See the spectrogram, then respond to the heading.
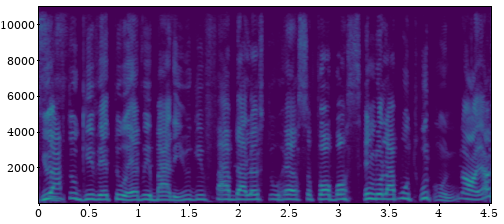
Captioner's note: speaks haitian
